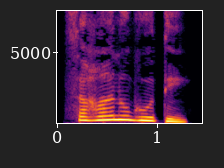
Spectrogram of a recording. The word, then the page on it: ಸಹಾನುಭೂತಿ: sahānubhūti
